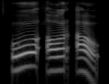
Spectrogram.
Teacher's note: ए ए, ए ए, ए ए जब बोलेंगे तो इसमें देखिए जीभ भी ऊपर सट रही है और भीतरी तंत्रिका से आवाज भी आ रही है, तो इसमें कंठ और तालु दोनों का प्रयोग हुआ है। ओ, ओ और औ, ओ और औ में ओठ का प्रयोग और कंठ का प्रयोग, इन दोनों का प्रयोग हुआ है, तो इनका उच्चारण स्थान कंठ ओष्ठ यानी कंठोष्ठ है, ठीक।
